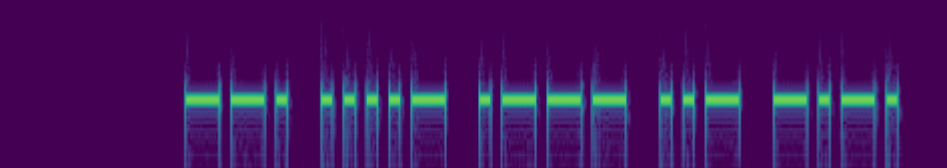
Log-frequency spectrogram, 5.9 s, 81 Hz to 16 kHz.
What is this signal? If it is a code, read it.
Morse code, heard as a keyed tone, about 17 wpm, 700 Hz. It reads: G4JUC
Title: DXCC-100 Call Signs - 5 Characters - Repeated 3x - 17wpm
